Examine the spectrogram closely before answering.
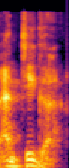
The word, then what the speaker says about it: Antigua: As you can see there, we got a little bit of celebrity help to pronounce the the the correct uh pronunciation for Antigga.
